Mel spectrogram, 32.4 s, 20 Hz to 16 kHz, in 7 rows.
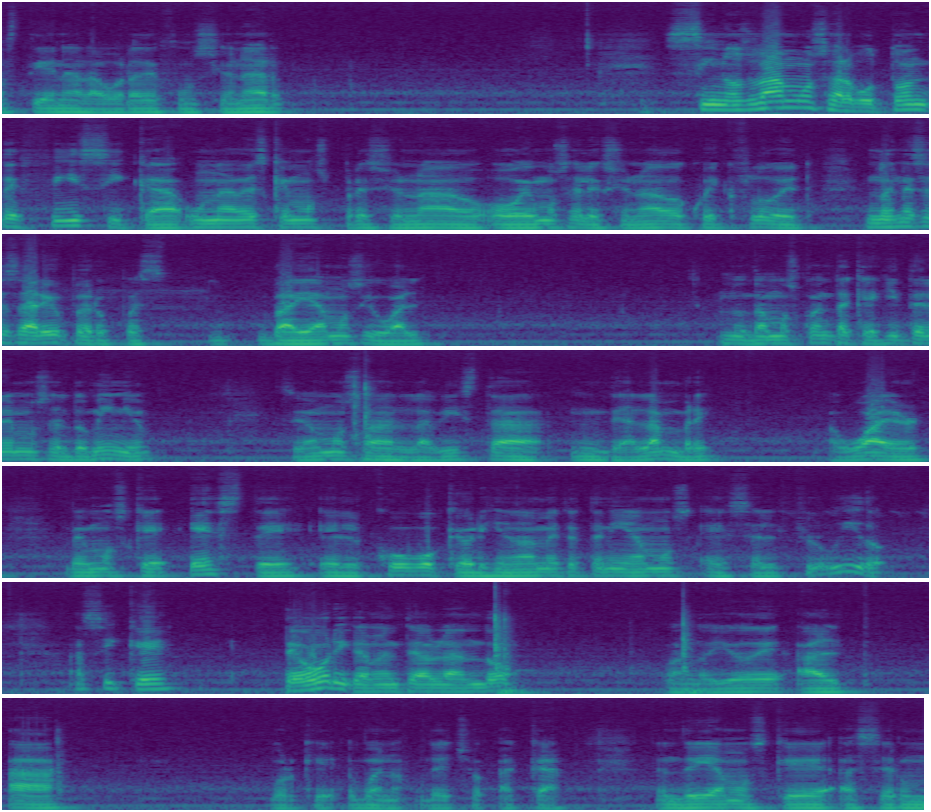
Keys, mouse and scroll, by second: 2.0 middle click, 10.9 click, 15.5 z, 17.5 right click, 25.6 z, 29.7 right click.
